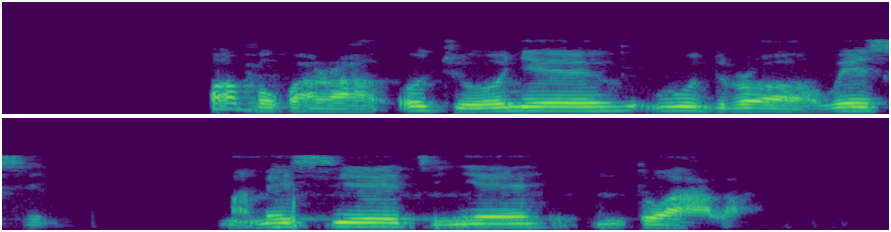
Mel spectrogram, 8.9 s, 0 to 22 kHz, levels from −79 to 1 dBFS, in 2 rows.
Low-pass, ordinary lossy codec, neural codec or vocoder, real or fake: 5.4 kHz; AAC, 48 kbps; none; real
